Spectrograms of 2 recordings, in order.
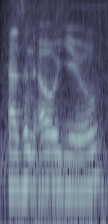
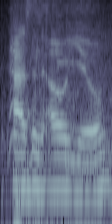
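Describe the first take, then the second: The two takes are said the same way.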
